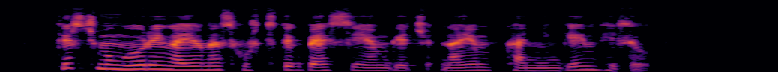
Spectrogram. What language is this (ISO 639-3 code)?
mon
